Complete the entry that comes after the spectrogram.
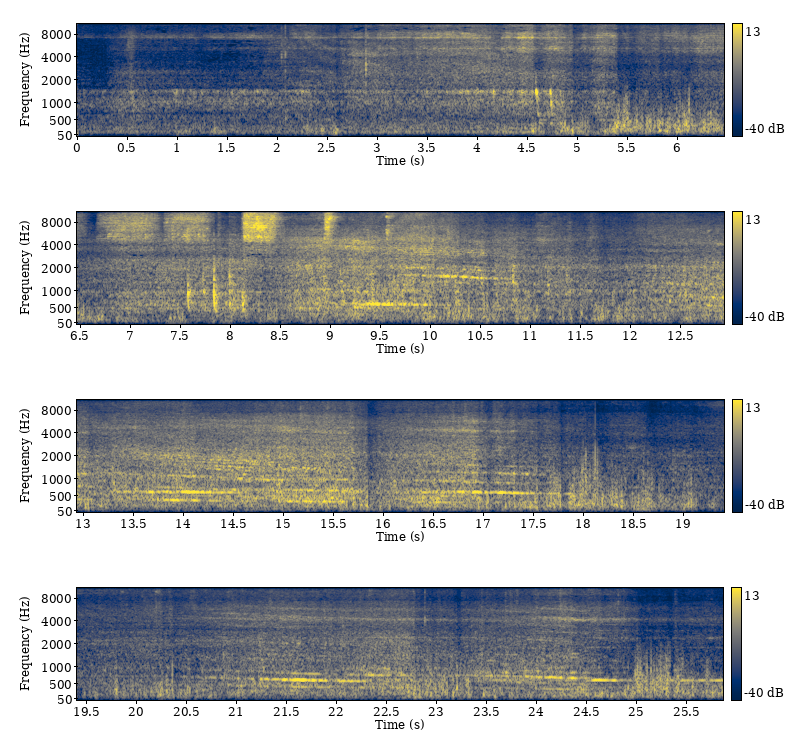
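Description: Renfe electric commuter train passing close by: a loud rush of wheels on rail that builds from about four seconds in, with a run of sharp clicks and then several high wheel squeals gliding down in pitch.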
